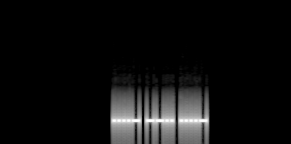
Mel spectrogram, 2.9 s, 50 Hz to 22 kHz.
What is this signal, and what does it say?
Morse code, heard as a keyed tone, about 50 wpm, 700 Hz. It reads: 4Z4
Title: Callsign Prefixes for Top 50 DXCC - 50wpm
